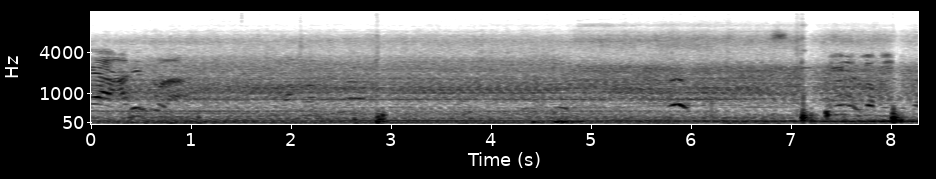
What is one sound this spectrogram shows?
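A steady engine hum drones throughout.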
